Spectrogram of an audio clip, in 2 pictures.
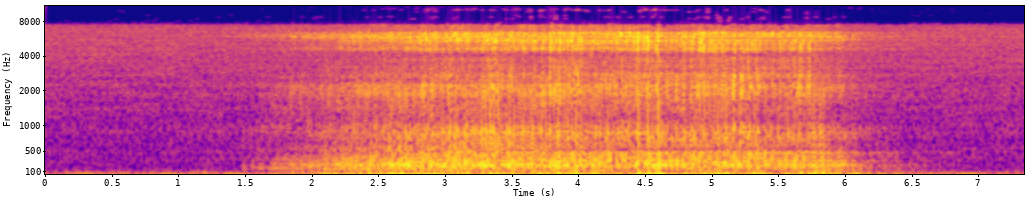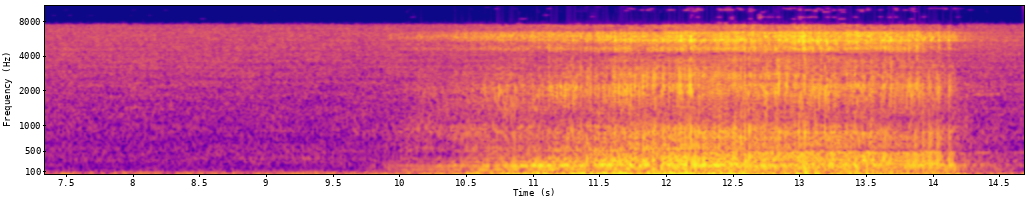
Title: Bad case of snoring.. really loud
